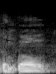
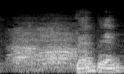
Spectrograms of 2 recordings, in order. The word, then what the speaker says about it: Gamplong: Ide beliau untuk menghibahkan studio alam di Desa Gemplong di Kabupaten Sleman. Tulisan di sini gemplong. Yang benar gamplong. Gamplong.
